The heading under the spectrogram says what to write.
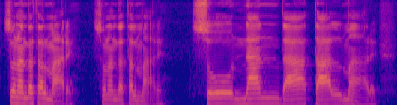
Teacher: facendo l'elisione della prima vocale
